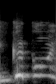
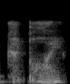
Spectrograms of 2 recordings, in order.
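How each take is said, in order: First: Put-on high-pitched cheer for a child; high, proud parent voice; delighted praise. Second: Low, hushed approval; gentle quiet murmur; soft praise. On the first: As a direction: praise a little one in a high, happy voice. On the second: Retold or imitated. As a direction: praise a child under your breath. Praising child after whispering.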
